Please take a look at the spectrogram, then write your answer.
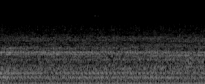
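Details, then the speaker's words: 2007 BMW 328i E90 after new electric water pump and thermostat, running to get hot and check for leaks: steady, even idle with a faint constant whine, no knocks or misses; engine sounds healthy and settled. "i'll let it run for a few minutes get it nice and hot make sure everything's okay checking for leaks"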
